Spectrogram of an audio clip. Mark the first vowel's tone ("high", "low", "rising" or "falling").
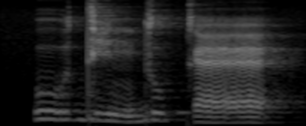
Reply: high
